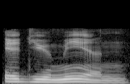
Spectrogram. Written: Idumean

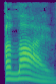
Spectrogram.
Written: aliveness

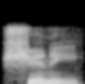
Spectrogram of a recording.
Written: shinny

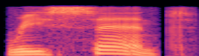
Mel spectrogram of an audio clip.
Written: resent

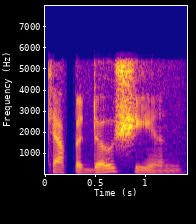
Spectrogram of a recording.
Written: Cappadocian

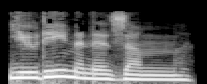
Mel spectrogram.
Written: eudemonism

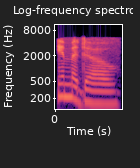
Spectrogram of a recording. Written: imido

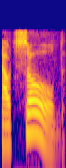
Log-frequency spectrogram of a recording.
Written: outsold

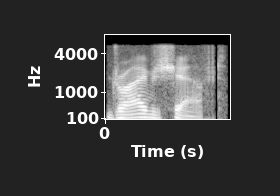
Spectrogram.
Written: driveshaft

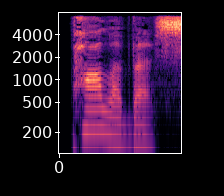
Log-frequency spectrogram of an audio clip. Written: Polybus

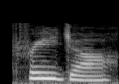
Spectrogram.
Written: frija

